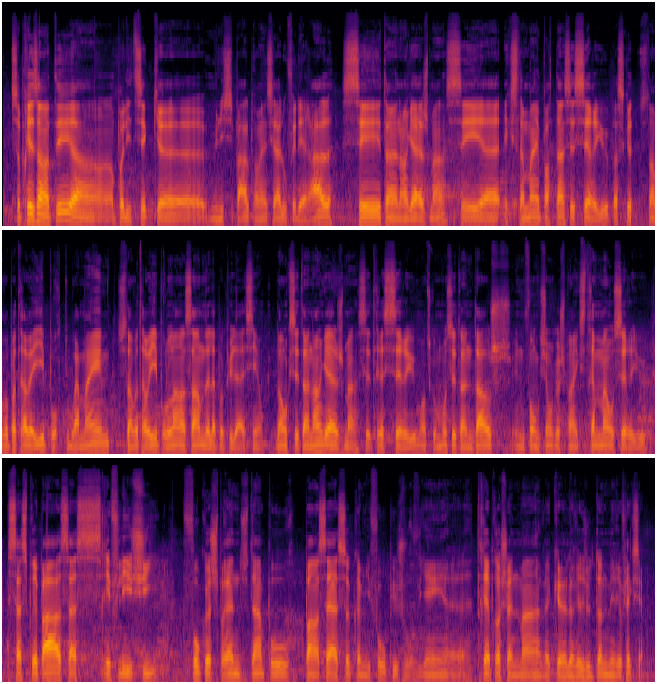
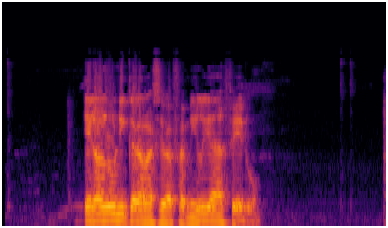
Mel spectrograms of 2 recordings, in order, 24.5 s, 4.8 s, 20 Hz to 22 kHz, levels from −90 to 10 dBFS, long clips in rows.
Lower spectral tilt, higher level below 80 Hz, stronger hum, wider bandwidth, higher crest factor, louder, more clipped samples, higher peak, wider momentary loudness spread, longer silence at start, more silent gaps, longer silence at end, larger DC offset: second, -4.5 dB/octave vs -7.5 dB/octave; about the same, -48 dBFS vs -46 dBFS; neither; first, 17.5 kHz vs 7.6 kHz; first, 20 dB vs 14 dB; second, -21 LUFS vs -13 LUFS; neither; about the same, 0 dBFS vs 0 dBFS; about the same, 10 LU vs 8 LU; second, 0 s vs 1.05 s; neither; second, 0 s vs 1.6 s; neither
